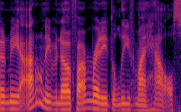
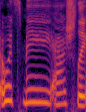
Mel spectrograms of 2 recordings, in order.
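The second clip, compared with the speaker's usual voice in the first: acquaintance reply; 10 semitones higher than usual. Retold or imitated. Acquaintance answering in retold scene.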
